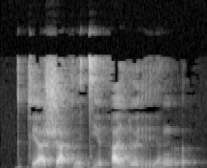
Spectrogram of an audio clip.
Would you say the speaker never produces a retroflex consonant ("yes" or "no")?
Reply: yes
